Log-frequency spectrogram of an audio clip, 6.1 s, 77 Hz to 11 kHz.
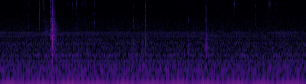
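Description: Faint, scattered small clicks and ticks of steel tweezers and a precision screwdriver handling tiny screws and a metal bracket on an iPhone 6, the sharpest click about a second in and another about four seconds in, over a steady low hum.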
